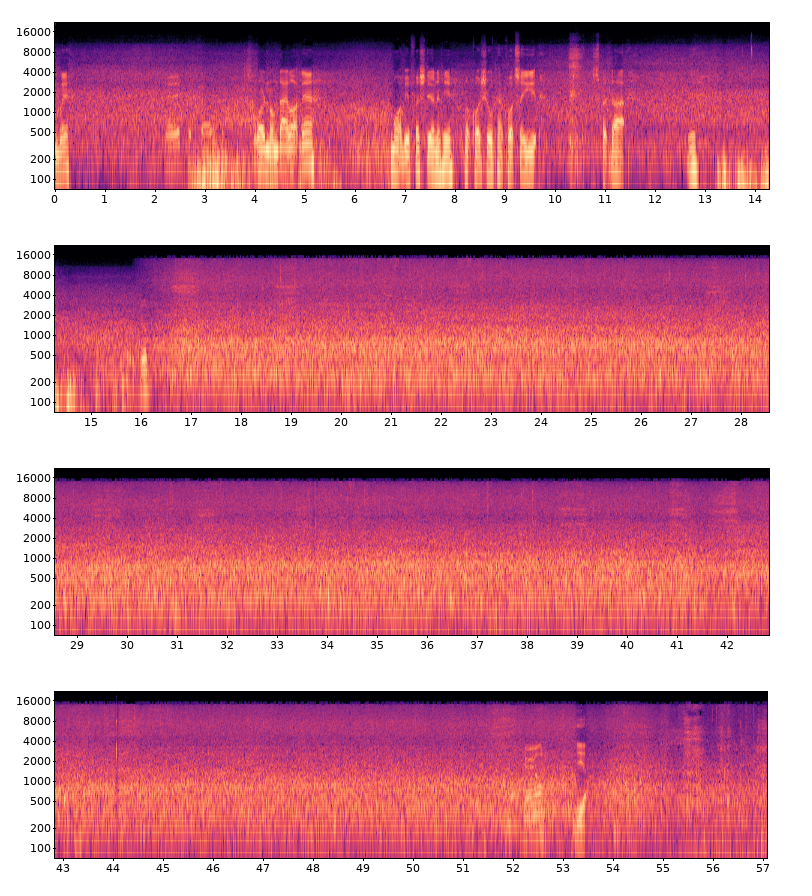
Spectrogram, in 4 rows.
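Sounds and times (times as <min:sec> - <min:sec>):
river water rushing over rocks: 0:14.8 - 0:57.0.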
